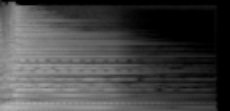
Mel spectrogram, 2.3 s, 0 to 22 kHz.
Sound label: Eb Major 7th, Guitar, Open F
